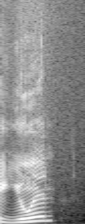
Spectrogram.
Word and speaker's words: yuan: Yuan? – The yen, the YUAN.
